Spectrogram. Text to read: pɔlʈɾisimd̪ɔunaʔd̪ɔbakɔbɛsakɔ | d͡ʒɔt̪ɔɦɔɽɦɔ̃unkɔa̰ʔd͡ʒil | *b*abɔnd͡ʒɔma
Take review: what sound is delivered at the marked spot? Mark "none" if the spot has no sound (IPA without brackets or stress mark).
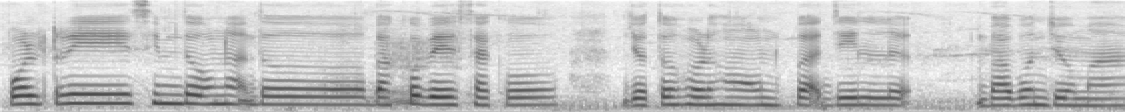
b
